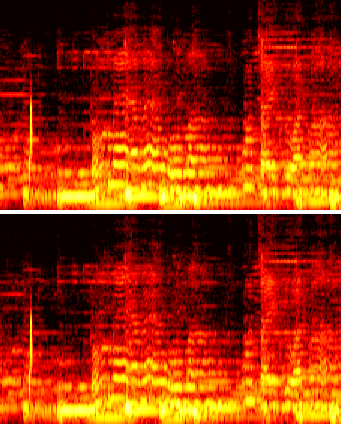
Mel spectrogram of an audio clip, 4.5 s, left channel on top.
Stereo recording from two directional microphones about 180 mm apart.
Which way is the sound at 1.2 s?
30° left (ahead or behind).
